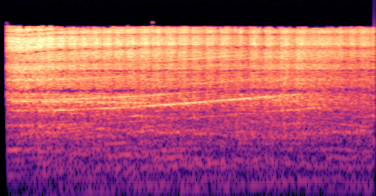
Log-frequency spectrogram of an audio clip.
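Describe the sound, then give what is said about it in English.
An imitated pod racer engine from Star Wars: a loud, steady roaring whine that holds for about four seconds, its high tone gliding slowly upward, with no talking. “It's a pod racer.”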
